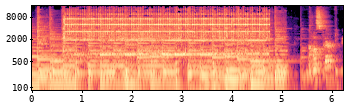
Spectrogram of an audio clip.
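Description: Alarm-clock bell ringing steadily for about four seconds over a light plucked-string music bed, then cutting off.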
